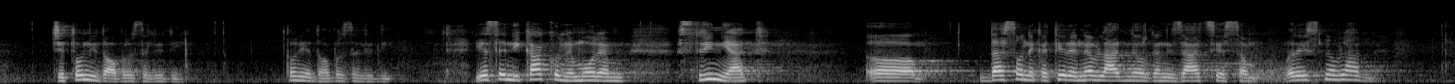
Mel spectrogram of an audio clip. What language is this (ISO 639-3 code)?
slv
